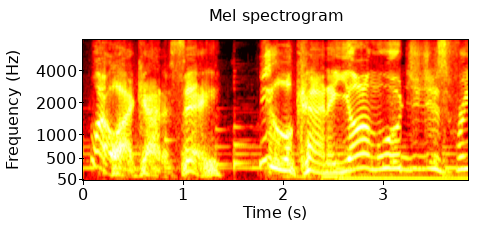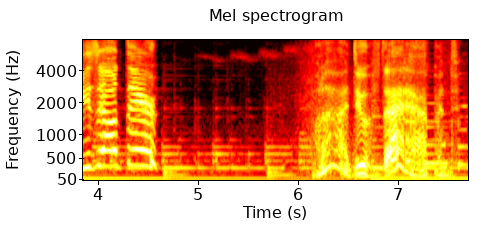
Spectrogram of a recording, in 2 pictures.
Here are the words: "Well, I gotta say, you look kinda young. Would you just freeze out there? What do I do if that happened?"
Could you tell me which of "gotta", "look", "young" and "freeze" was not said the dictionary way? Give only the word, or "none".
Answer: none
